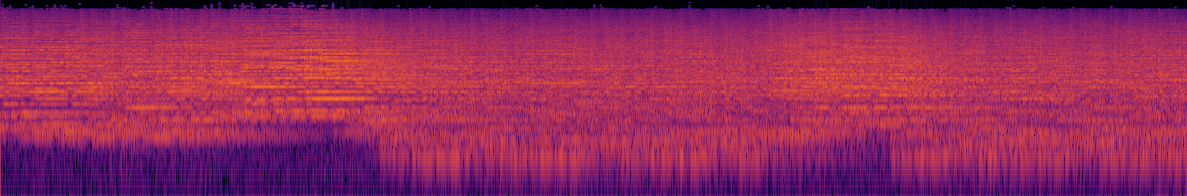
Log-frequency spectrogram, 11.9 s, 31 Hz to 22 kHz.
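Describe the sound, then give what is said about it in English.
Sustained, sequenced synthesizer chords from a Mutable Instruments Plaits module using its 8-4 variable square voices chord algorithm, with a bright, buzzy square-wave tone ringing out steadily at an even volume, the harmony shifting a couple of times, with no one speaking. “And it's one of the new uh, firmware algorithms, the um, 8-4 variable square voices for chords or arpeggios, I guess is what they call it.”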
